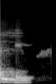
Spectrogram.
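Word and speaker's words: live: और वी को पढ़ते हैं व और ई होता है साइलेंट, यानी बन गया लिव।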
